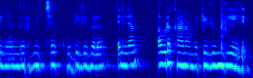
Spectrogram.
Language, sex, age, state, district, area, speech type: Malayalam, female, 30-45, Kerala, Kannur, rural, spontaneous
